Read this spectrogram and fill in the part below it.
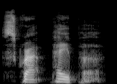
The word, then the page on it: scrap paper: British English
